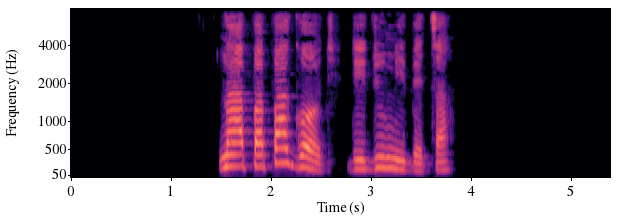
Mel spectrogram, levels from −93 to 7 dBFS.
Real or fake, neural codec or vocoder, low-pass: real; none; 7.2 kHz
